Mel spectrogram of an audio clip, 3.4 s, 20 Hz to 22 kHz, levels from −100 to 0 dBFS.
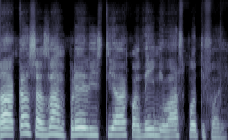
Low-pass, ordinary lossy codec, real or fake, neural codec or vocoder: none; none; fake; codec, 44.1 kHz, 3.4 kbps, Pupu-Codec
